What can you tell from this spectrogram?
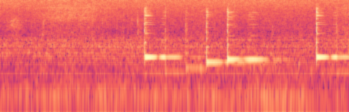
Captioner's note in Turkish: Telefon çalıyor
